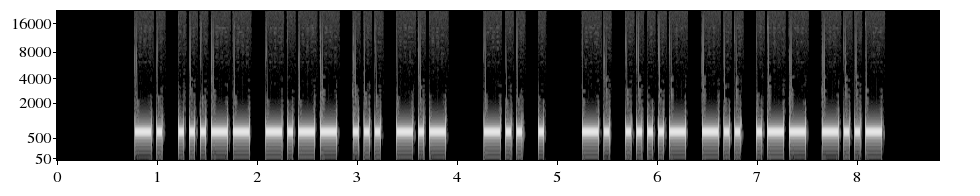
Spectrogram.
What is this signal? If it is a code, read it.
Morse code, heard as a keyed tone, about 21 wpm, 700 Hz. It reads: N3YSK DE N4DWX
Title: USA Callsign DE Callsign - 5 Characters - 22wpm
